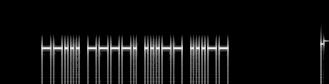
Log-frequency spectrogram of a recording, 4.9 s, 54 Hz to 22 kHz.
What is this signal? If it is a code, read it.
Morse code, heard as a keyed tone, about 28 wpm, 700 Hz. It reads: 7933
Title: Numbers - 4-Digit 28wpm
